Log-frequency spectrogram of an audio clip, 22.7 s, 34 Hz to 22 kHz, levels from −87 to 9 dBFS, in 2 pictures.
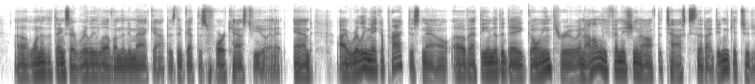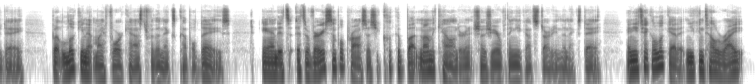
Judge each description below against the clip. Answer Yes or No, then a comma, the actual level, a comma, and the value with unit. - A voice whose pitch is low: Yes, very low, 85 Hz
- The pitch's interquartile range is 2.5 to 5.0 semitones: No, wide, 5.6 semitones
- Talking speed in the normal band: No, fast, 260 wpm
